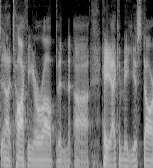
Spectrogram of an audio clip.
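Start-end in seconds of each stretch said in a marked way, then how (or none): none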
